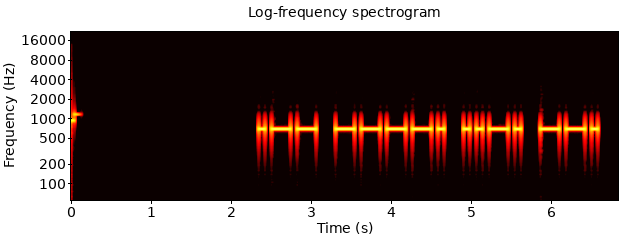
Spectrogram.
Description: Morse code, heard as a keyed tone, about 15 wpm, 700 Hz. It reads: W9FG
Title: USA Call Signs - 4 Characters - Repeated 2x - 15wpm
